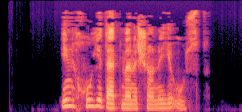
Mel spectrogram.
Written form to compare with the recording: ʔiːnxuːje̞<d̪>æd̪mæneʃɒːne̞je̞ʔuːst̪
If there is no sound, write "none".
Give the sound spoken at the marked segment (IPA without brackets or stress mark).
d̪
